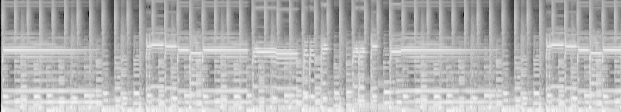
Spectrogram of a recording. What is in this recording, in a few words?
latin midi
